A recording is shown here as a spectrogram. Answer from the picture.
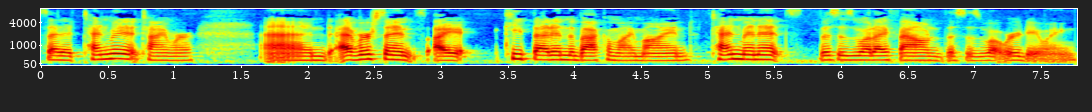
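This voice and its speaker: A woman with a Canadian accent speaks in an ordinary speaking voice at medium pitch, with fairly even intonation and a moderate pace, in a very clean recording with a silent background. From Alberta, Canada. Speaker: elementary school teacher. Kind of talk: interview.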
